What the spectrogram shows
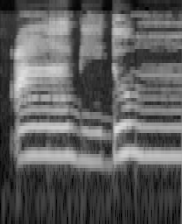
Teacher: harokat domah tanwin bertemu huruf mim dibaca masuk dengan dengung. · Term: idgham bi gunnah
